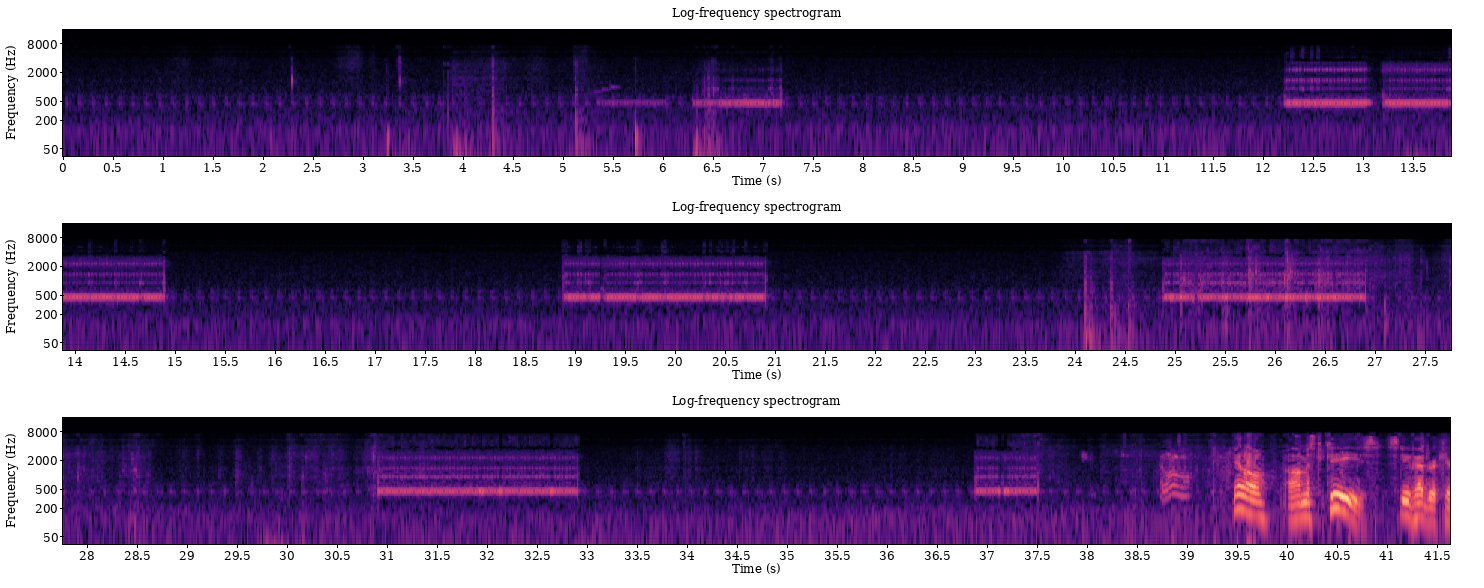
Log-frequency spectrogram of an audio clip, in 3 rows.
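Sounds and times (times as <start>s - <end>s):
quiet phone line hiss: 5.3s - 7.2s, 12.2s - 15.0s, 18.9s - 21.0s, 24.8s - 27.0s, 30.8s - 33.0s, 36.8s - 38.1s
telephone ringback tone: 5.3s - 7.2s, 12.2s - 15.0s, 18.9s - 21.0s, 24.8s - 26.9s, 30.8s - 33.0s, 36.9s - 37.6s
speech: 39.5s - 41.6s.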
